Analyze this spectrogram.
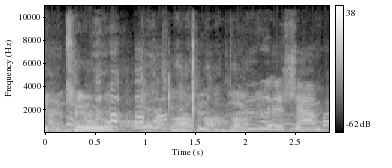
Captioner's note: laughs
